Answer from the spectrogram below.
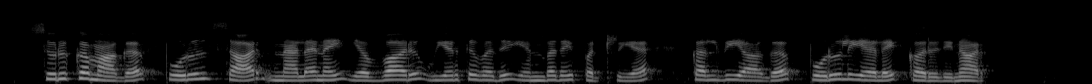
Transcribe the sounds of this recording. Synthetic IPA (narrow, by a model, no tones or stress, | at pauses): sʊɾɯkːɐmaːɣɐpɔɾɯlsaːɾnɐlɐnɐɪɛʋːaːɾɯʊjɐɾt̪ɯʋɐðɯɛnbɐðɐɪpːɐʈrɪjɐ | kɐlʋɪjaːɣɐpɔɾɯlɪjɐlɐɪkːɐɾɯðɪnaːɾ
